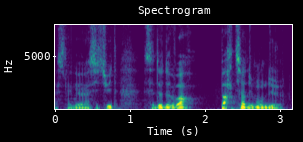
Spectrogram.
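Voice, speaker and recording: Ordinary pitch variation marks this man's very deep, low voice. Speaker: board game publisher. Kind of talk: casual interview. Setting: at a games festival.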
